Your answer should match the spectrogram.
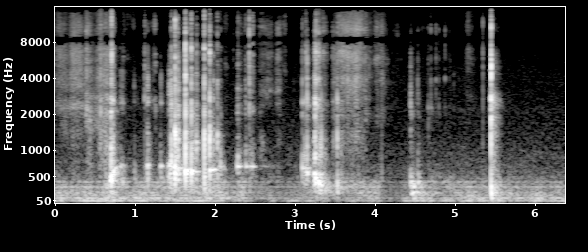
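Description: Small pink plastic case being handled and worked open by hand: a run of sharp plastic clicks and crackles, with one loud snap about five and a half seconds in.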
